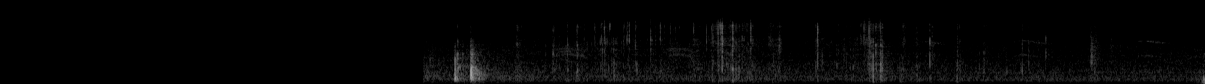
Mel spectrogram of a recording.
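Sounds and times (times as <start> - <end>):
packaging crinkling: 5.2 - 11.2.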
